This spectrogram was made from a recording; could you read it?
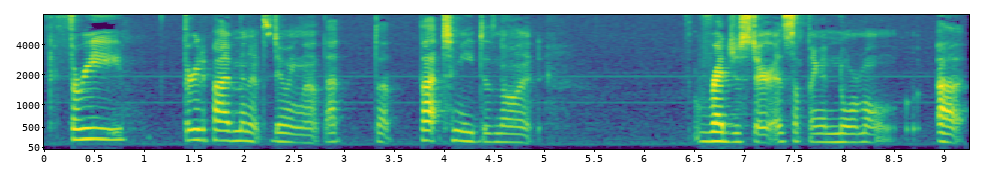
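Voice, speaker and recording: Young woman venting in her video diary, slow halting talk, lowish voice, sometimes goes quiet and whispery. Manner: frank and confessional.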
